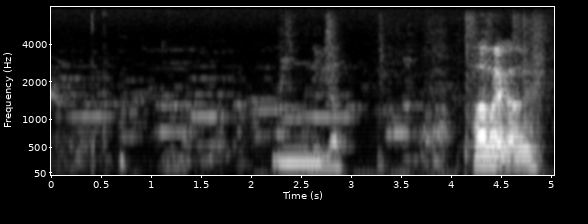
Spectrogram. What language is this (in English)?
Punjabi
